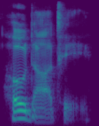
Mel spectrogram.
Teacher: So in this case, the initial yod has turned into a vav, if you want to think of it that way, or the hey has taken on an o vowel instead of a hirik vowel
